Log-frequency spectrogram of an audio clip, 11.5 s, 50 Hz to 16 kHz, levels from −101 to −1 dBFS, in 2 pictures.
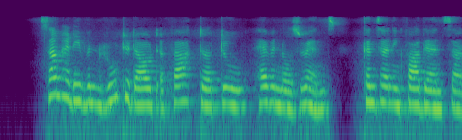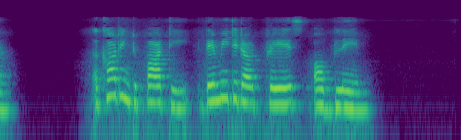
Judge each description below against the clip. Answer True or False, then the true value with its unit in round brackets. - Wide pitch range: False (3.0 semitones)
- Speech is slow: True (130 wpm)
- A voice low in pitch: False (215 Hz)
